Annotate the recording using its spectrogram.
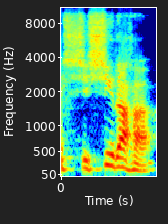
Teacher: शिशिरा जिसमें शी और शी अर्थात दोनों शी ह्रस्व हैं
